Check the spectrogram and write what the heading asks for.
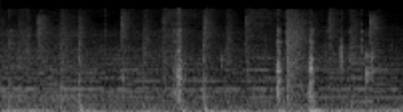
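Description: Quiet background music, with a few faint light clicks.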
